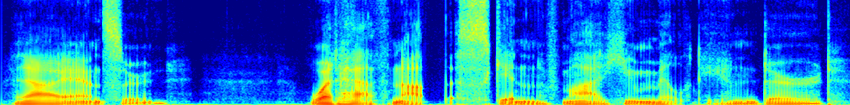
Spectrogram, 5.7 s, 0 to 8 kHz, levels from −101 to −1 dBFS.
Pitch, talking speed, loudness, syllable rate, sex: 105 Hz, 125 wpm, -24 LUFS, 4.4 syllables/s, male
